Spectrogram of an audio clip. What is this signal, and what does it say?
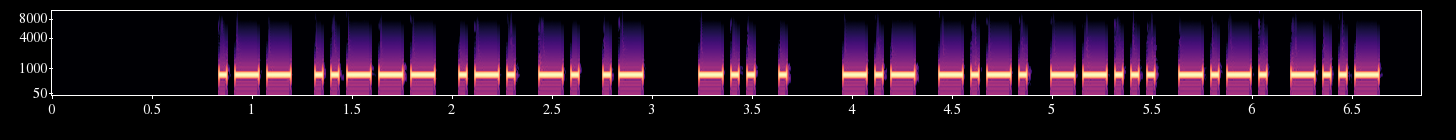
Morse code, heard as a keyed tone, about 30 wpm, 700 Hz. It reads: W2RNA DE KC7CX
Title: USA Callsign DE Callsign - 5 Characters - 30wpm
